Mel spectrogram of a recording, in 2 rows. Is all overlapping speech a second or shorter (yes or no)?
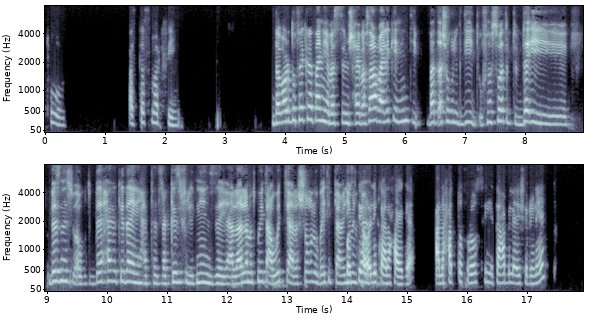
yes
